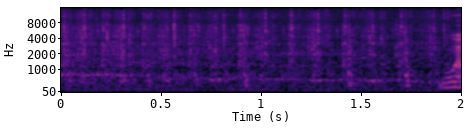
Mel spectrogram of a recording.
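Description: Electric sewing machine running steadily, the needle stitching rapidly through a quilt's binding and batting with an even fast ticking over a low motor hum.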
